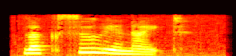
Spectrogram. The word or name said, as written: luxullianite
